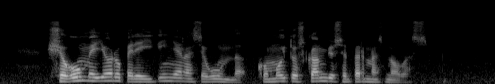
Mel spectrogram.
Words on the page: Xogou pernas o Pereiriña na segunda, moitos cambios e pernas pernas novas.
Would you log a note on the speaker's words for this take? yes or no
yes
